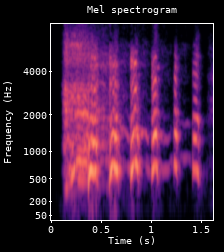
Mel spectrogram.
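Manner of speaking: high loud burst of laughter. Real, not acted. Laughing at her boomerang team.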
